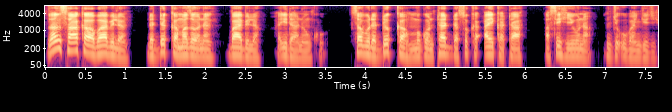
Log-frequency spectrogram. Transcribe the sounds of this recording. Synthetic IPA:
zɐ˦˨nsaː˦ka˨wa˨˦baː˦bɪ˨lɔ˨n | da˨dʊ˦kːɐ˨mːɐ˦za˨wnɐ˦mbaː˦bɪ˨lɔ˨ŋʔa˨ʔɪ˦daː˨nɪ˦ŋkʷṵ˨ | sɐ˦boː˨da˨dʊ˦kːɐ˨mːʊ˨ɡʷʊ˨ntɐ˦rda˨sʊ˦ka˨ʔa˦jkɐ˨taː˦ | ʔa˨sɪ˦ɦɪ˨ju˦na̰ː˨nd͡ʒi˦ʔʊ˨bɐ˦ŋɡʲɪ˦d͡ʒiː˨

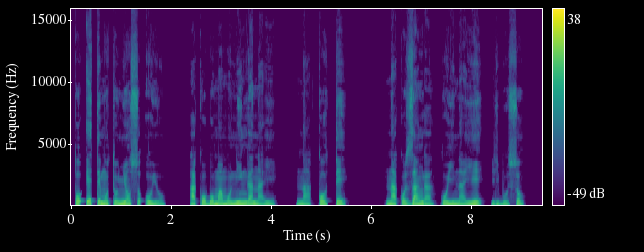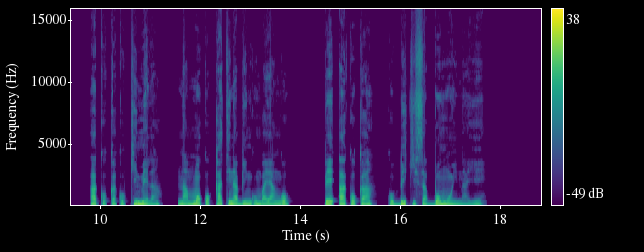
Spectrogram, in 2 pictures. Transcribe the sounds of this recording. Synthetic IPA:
po˦ʔe˦te˨mo˨to˨ɲɔ˦nsɔ˨ʔo˦jo˦ | a˨ko˨bo˨ma˨mo˨ni˦ŋɡa˦na˨je˦ | na˨kɔ˦tɛ˦ | na˨ko˨za˦ŋɡa˨ko˨ji˨na˨je˦ | li˨bo˨so˦ | a˦ko˨ka˨ko˨ki˦me˨la˨ | na˨mɔ˦kɔ˦ka˦ti˨na˨bi˨ŋɡu˨mba˨ja˨ŋɡo˦ | pe˦a˦ko˨ka˨ | ko˨bi˦ki˨sa˨bo˦mo˨i˨na̰˨je˦

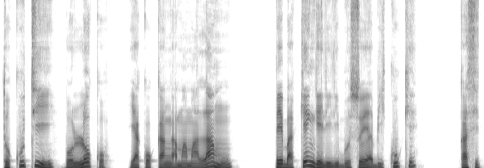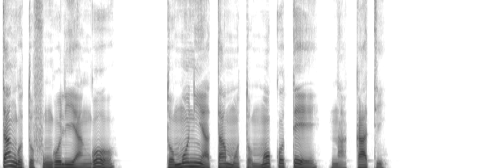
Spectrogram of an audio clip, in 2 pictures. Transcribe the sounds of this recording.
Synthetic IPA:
to˨ku˦ti˦bo˨lɔ˦kɔ˨ | ja˨ko˨ka˨ŋɡa˨ma˨ma˨la˦mu˨ | pe˦ba˨kɛ˦ŋɡe˨li˨li˨bo˨so˦ja˨bi˨ku˦ke˦ | ka˨si˨ta˦ŋɡo˨to˨fu˨ŋɡo˦li˦ja˨ŋɡo˦ | to˨mɔ˦ni˦a˨ta˦mo˨to̰˨mɔ˦kɔ˦tɛ˦ | na̰˨ka˦ti˨

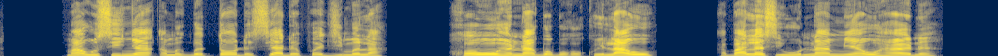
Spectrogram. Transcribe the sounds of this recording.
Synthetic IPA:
mã˦wu˦si˨ɲã˦ʔa˨mɛ̃˨ɡ͡bɛ˨t̪ɔ˦ɖɛ˨si˦a˨ɖɛ˨ɸɛ˦d͡ʑi˨mɛ̃˨la˦ | xɔ˦wo˦ɦɛ˦nã˦ɡ͡bɔ˨ɡ͡bɔ˨kɔ˨kɔ˨i˨la˦wo˦ | a˨ba˦lɛ˦si˨wo˨nã˦mĩ˦a˨wo˦ɦã˦ɛ˦nɛ̃˦

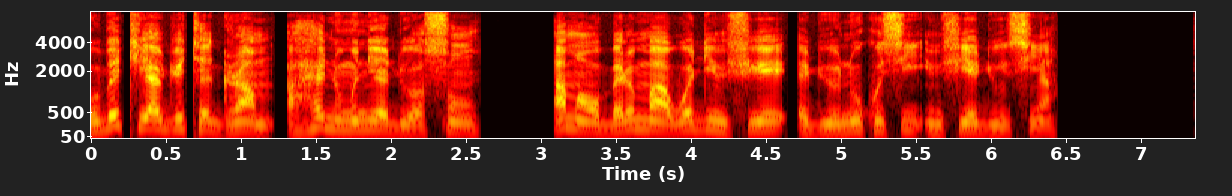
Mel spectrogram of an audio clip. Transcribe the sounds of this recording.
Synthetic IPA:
wo˨bɛ˦tʰi˦a˨d͡ʑᶣɪ˦tʰɛ˨ɡɾã˨ma˨ɦɛ˦nʊ̃˦mũ˦nɪ̃˦æ˨dɪ˨ɔ˨sʊ̃˦ | a˦mã˨wɔ˨bæ˨ɾɪ˦mã˨wɔ˦dɪ˦m̩˨fi˦e˦æ˨du˨o˨nʊ̃˦kʰo˦si˦m̩˨fi˦æ˦dɥo˨si˦a̰˨

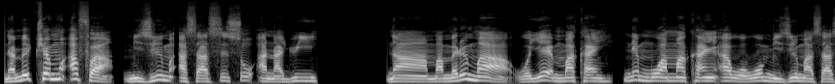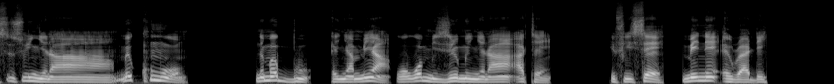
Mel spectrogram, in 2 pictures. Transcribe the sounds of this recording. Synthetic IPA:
nã˨mɪ̃˦t͡ɕᶣɛ̃˦m̃˦ʔa˦fa˨mĩ˨s̬i˦ɾĩ˦ma˨saː˨sɪ˦sʊ˦ʔa˨nã˨d͡ʑᶣɪ˦i˦ | nã˨mã˨mɪ̃˨ɾɪ̃˦m˦a˨wɔ˨jɛ˦m̩˨˦mã˦kʰã˦nnɪ̃˦m̩˦mʊ̃˦wa˦m̩˦mã˦kʰã˦na˨wɔ˨wɔ˦m̩˦mĩ˨s̬i˦ɾĩ˦ma˨saː˨sɪ˦sʊ˦ɲĩ˨nãː˨˦mɪ̃˦kʰũ˦mwɔ̰̃˨m | nã˦mæ̃˦bu˨ | æ˨ɲã˨mɪ̃˦a̰˨wɔ˨wɔ˦m˦mĩ˨s̬ɾi˦m˨˦ɲĩ˨nãː˦ʔa̰˦tʰɛ̰̃˨n | e˨fi˨ɾi˨sɛ˦ | mɪ̃˦nɪ̃˦ʔæ˨wu˨ɾa˨dɪ˦

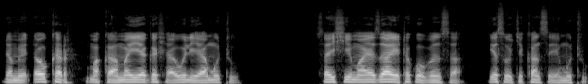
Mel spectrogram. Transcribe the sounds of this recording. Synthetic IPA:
da˨ma˨jɗa˦wkɐ˨rmɐ˨kaː˨mɐ˦jːaː˦ɡɐ˦ʃaː˨wʊ˦li˨jaː˦mʊ˦tu˨ | sa˦jʃiː˦maː˦jaː˦zaː˦jeː˨tɐ˦kʷoː˨bɪ˦nsa˨ʔ | jaː˦soː˨kʲe˦kɐ˦nsa˨ja˦mʊ˦tṵ˨ʔ

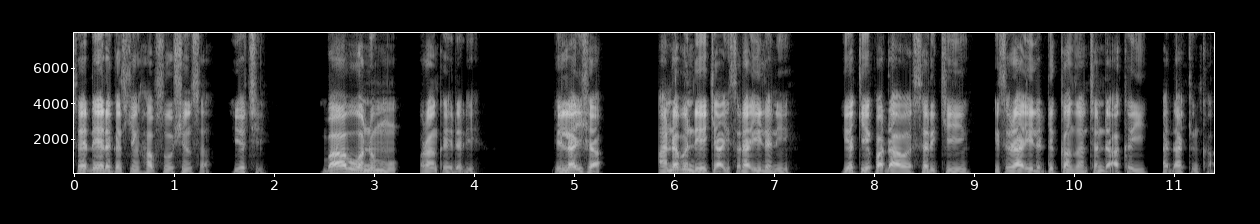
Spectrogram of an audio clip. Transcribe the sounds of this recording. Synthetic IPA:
sa˦jɗɐ˦ja˦dɐ˨ɡa˨t͡ʃɪ̥˦kʲɪ˦ŋɦa˦ɸsoː˦ʃɪ˦nsa̰˨ʔ | jaː˦t͡ʃeː˦˨ | baː˦bu˨wɐ˦nɪ˦mːu˨ | ɽɐ˦ŋka˨jdɐ˦ɗḛː˨ | ʔɪ˨laː˦ɪ˦ʃa˨ | ʔa˨nːɐ˦bɪ˨nda˨jɐ˦kʲi˨a˨ʔɪ˨sɾaː˦ʔiː˦la˨neː˨ | jɐ˦kʲeː˨ɸɐ˦ɗaː˨wa˨sɐ˦ɽkʲiː˦ŋ | ʔɪ˨sɾaː˦ʔiː˦la˨dʊ˦kːɐ˨nzɐ˨nt͡ʃɛ˦nda˨ʔa˦ka˨ji˦ʔa˨ɗaː˦kʲɪ˦ŋka̰˨ʔ

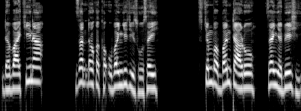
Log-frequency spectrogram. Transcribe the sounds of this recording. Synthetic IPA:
da˨baː˨kʲiː˦naː˦ | zɐ˦˨nɗa˦wka˨ka˨ʔʊ˨bɐ˦ŋɡʲɪ˦d͡ʒiː˨soː˨sa˦j | t͡ʃɪ̥˦kʲɪ˦mbɐ˨bːɐ˦ntaː˨ɽoː˦ | zɐ˦˨ɲja˨beː˦ʃ̬i˨ʔ

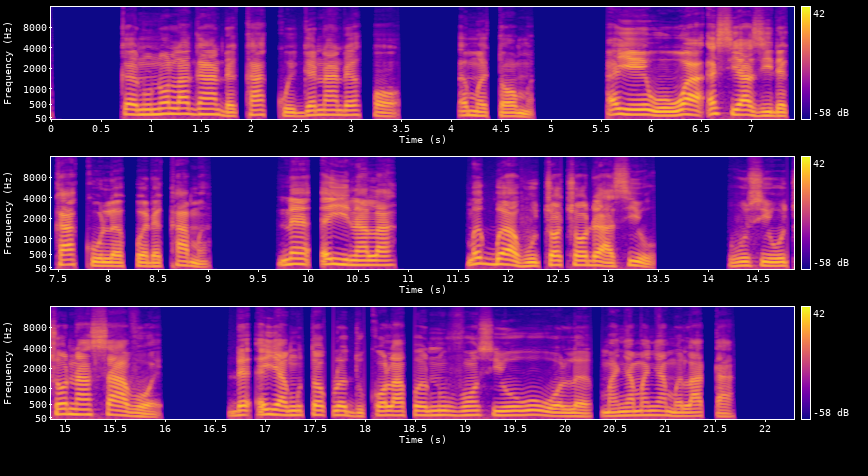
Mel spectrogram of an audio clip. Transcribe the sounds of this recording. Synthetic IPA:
kɛ˦nũ˦nɔ̃˦la˦ɡã˦ɖə˨ka˦ko˨ɛ˨ɡɛ˦nã˦ɖɛ˦xɔ˨ | ɛ˦mɛ̃˨t̪ɔ˦mɛ̰̃˨ | e˦jɛ˦wo˨wo˦a˨ʔe˦si˨a˨zi˨ɖə˨ka˦ko˨lɛ˨ɸɛ˨ɖɛ˨ka˦mɛ̰̃˨ | nɛ̃˦e˦ji˦nã˦la˦ | mɛ̃˦ɡ͡bə˦a˨ɦu˨t͡ʃɔ˦t͡ʃɔ˦ɖɛ˦a˨si˦o̰˨ | ɦu˨si˨wo˨t͡ʃɔ˦nã˦sa˦˨vɔ˨ɛ̰˨ | ɖɛ˦ʔe˦ja˨ŋũ˦t̪ɔ˦k͡plə˦d̪u˨kɔ˦la˦ɸɛ˦nũ˦vɔ̃˦si˨wo˦wo˦wɔ˨lɛ˨mã˨ɲã˦mã˦ɲã˦mɛ̃˨la˦t̪a˦

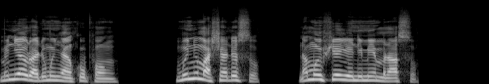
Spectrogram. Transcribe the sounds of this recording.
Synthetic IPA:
mɪ̃˦nɪ̃˦æ˦˨wa˨dɪ˦mũ˦ɲã˨ŋkʰo˦pʰɔ̃˦n | mʊ̃˦nĩ˦ma˨ɕɛ˦dɪ˦sʊ˨ | nã˨mʊ̃˦ɲ̩˦ɕᶣi˦e˦jɛ˦nĩ˦mɪ̃˦m̩˦mɪ̃˨ɾa˦sʊ˨

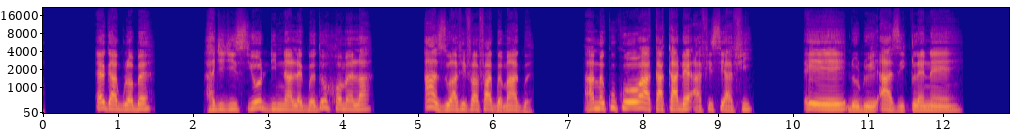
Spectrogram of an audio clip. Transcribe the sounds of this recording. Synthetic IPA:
ɛ˦ɡa˨ɡ͡blɔ˨bɛ˦ | ɦa˨d͡ʑi˨d͡ʑi˨si˨wo˦ɖi˨nã˨lɛ˨ɡ͡bɛ˨d̪o˦xɔ˦mɛ̃˨la˦ | a˦zu˨a˨fi˦fa˦fa˦ɡ͡bɛ˨mã˦ɡ͡bɛ̰˨ | a˨mẽ˨ku˦ku˦wo˦a˦ka˨ka˨ɖɛ˦ʔa̰˨fi˦si˦a˨fi˦ | e˦je˦ɖo˨ɖo˨e˨ʔa˦zi˨klɛ˦nɛ̃˦

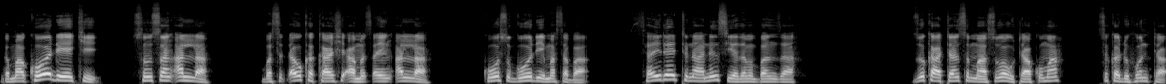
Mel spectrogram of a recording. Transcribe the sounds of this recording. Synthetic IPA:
ɡɐ˨ma˦kʷoː˦da˨jɐ˦kʲeː˨ | sʊ˦nsɐ˦ŋʔa˦lːaː˨ | baː˨su˨ɗa˦wka˨kaː˦ʃi˦ʔa˨mɐ˦sʼɐ˦jɪ˦ŋʔa˦lːaː˨ | kʷoː˦su˨ɡʷoː˦deː˨mɐ˦sa˨ba˦ʔ | sa˦jda˦jtʊ˨naː˨nɪ˦nsu˨jaː˦zɐ˦ma˦bɐ˦nzaː˦ | zʊ˦kaː˨tɐ˦nsu˨maː˨suː˦wa˦˨wtaː˨kʷʊ˦ma˦ | sʊ˦ka˨dʊ˨ɦʊ˦nta̰˨ʔ

